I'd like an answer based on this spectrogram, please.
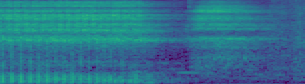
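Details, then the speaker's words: Snoring respiration heard during the airway check of an emergency primary survey (ABCDE): brief coarse, rattling low flutter on breathing that fades, a sign of partial upper airway obstruction. "Listen and watch to see if there is air movement from the mouth or nose. Listen for abnormal sounds such as stridor or snoring."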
